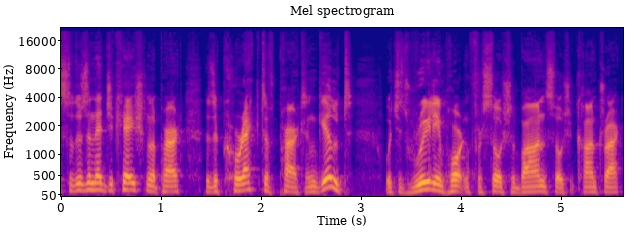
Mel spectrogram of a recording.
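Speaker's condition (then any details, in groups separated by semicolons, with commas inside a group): No condition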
